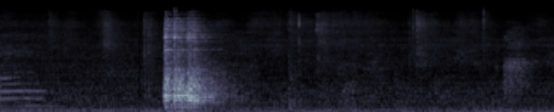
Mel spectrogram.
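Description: Light clatter of a plastic knife being worked into a block of butter on a countertop, with one short loud sound about a second in and a brief voice at the very start.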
